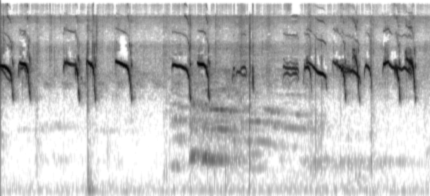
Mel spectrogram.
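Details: Colourful chicks peeping in high falling notes, often doubled; midway a stretch of lower, steady tonal sounds and a sharp click interrupt before the peeps resume.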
